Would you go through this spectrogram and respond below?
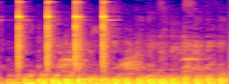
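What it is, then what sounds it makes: Zinc wheel weight, ringing rather than dull like lead. A grey zinc wheel balancing weight, found in a pile of lead ones, is knocked four times, each a sharp, bright ringing tap. A steady low rumble continues underneath. The ringing tone marks it as zinc rather than lead, which sounds duller.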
